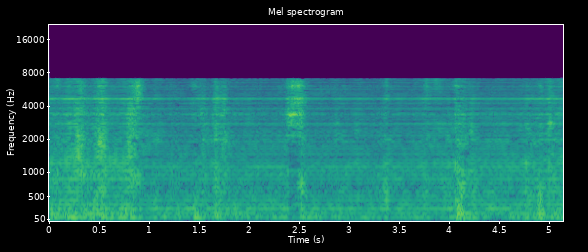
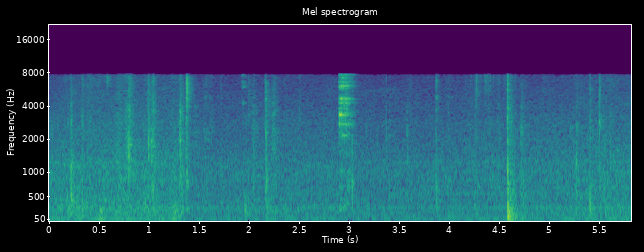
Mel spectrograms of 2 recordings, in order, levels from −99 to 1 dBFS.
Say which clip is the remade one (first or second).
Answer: first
